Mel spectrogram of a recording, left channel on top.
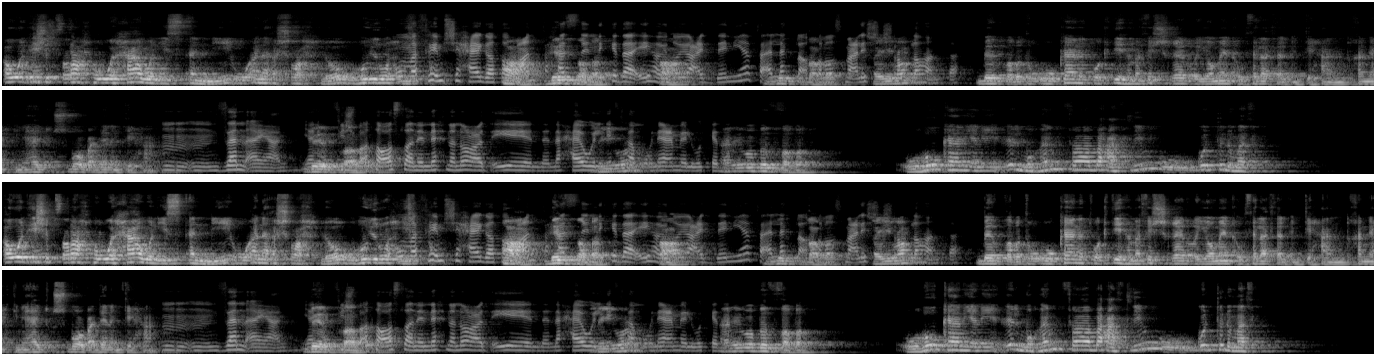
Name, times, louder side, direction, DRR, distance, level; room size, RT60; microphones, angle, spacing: voice 1, 0.0-4.1 5.0-6.0 6.6-6.8 7.6-8.3 8.7-9.1 9.7-15.3 16.7-17.4 19.7-20.1 20.9-21.8 22.7-26.2, right 2 dB, 75° right, 5 dB, 2.2 m, -23 dB
voice 2, 3.9-9.6 15.3-21.0, left 1 dB, 5° left, 14 dB, 0.4 m, -31 dB
29.0 x 12.0 x 3.6 m, 0.95 s
head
